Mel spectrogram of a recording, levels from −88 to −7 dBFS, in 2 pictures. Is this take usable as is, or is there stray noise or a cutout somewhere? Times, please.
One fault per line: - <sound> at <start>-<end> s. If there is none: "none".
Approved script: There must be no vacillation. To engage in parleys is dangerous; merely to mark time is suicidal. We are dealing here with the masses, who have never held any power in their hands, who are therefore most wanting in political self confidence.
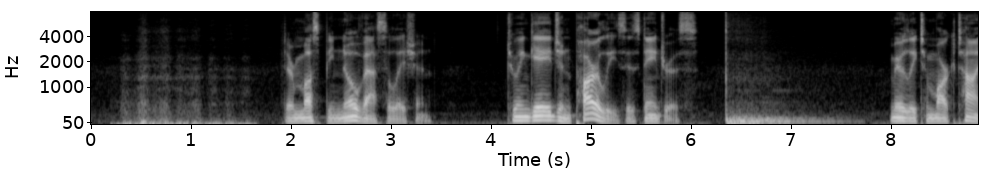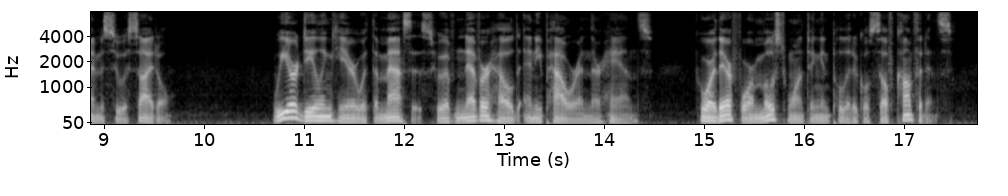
- breath at 0.2-1.7 s
- thud at 6.3-7.8 s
